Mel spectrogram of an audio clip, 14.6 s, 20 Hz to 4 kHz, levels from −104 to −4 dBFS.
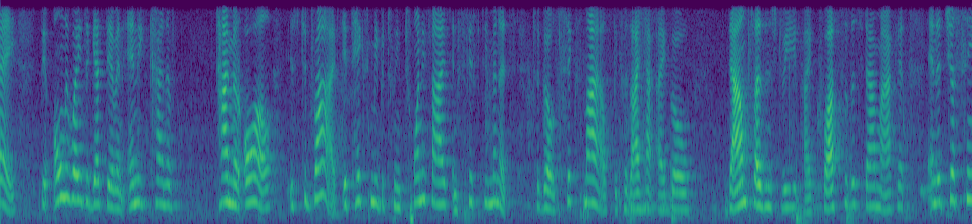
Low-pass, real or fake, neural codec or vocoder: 3.6 kHz; real; none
